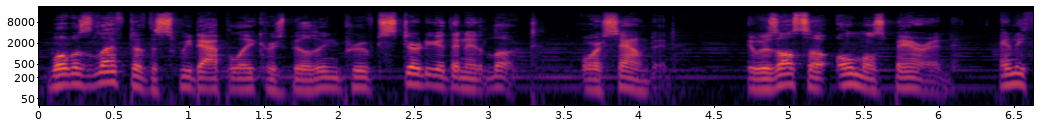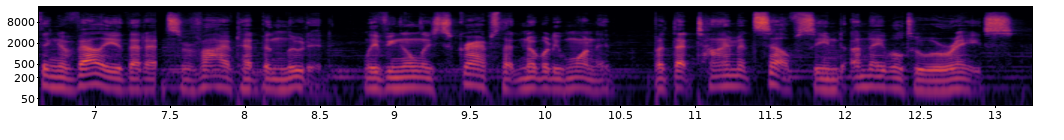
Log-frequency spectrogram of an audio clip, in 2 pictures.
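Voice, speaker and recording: A man reading first-person fiction as an audiobook narrator, in a measured, dramatic way. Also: low-pitched, soft background music.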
